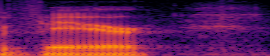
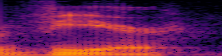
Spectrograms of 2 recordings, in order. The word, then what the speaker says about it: Ver: Anyone ever ask Roger how he pronounces his last name? It's kind of funny because everyone calls him Roger Ver. It is Roger Veer, but when you asked about it, he says, well, it's Roger Veer, but people say Ver for so long that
